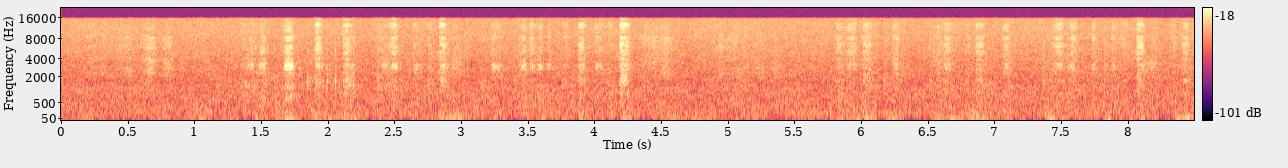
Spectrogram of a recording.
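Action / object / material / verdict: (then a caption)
scrape / pencil on a paper notebook page / paper / none. A yellow pencil writes on the right-hand page of an open lined paper notebook resting on a desk, just after a new page has been turned. Soft, continuous scratching of graphite on paper comes through with brief brighter strokes, over a steady low hum at a quiet level.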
